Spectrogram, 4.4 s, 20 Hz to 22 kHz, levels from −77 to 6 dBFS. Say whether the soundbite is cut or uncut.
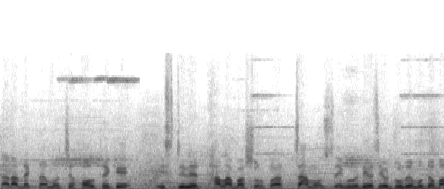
cut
